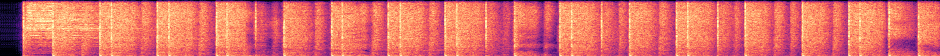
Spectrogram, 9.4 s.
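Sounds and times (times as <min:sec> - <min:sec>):
drum intro: 0:00.2 - 0:09.4.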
